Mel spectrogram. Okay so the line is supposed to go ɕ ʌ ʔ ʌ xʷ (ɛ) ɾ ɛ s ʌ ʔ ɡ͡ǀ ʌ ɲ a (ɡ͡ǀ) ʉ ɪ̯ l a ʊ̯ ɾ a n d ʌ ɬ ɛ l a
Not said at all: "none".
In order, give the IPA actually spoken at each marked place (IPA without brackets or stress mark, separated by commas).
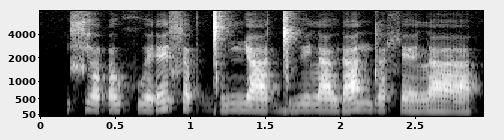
ɛ, ɡ͡ǀ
